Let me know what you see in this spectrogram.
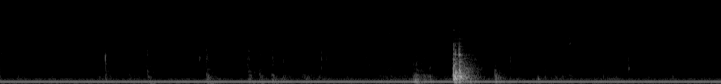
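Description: A person biting into and chewing a soft, dense pistachio sweet coated in powdered sugar, with faint scattered mouth clicks over a steady low hum. A brief louder sound comes about four and a half seconds in.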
